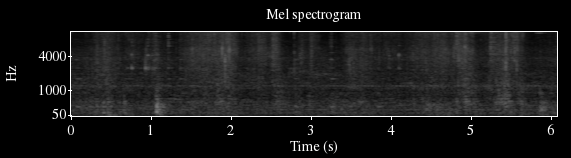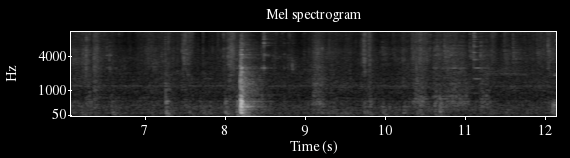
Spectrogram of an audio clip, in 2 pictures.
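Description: Hands kneading ground beef and stuffing mix in a glass bowl: faint, irregular squishing with small taps, and one sharp knock about eight seconds in.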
